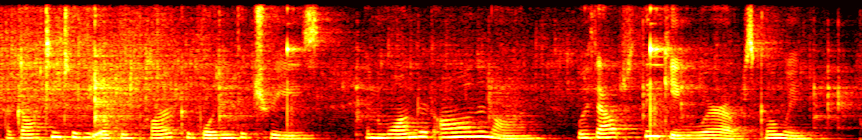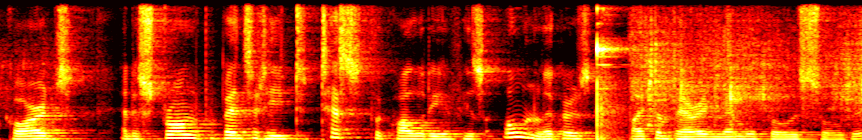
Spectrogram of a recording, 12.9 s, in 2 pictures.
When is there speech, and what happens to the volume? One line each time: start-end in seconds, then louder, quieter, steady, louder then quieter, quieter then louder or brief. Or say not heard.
0.0-12.8 steady.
